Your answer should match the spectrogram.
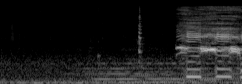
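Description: Background music with held notes coming in about a second in. Near the end a loud, high, squawking cry with sliding pitch breaks in.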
